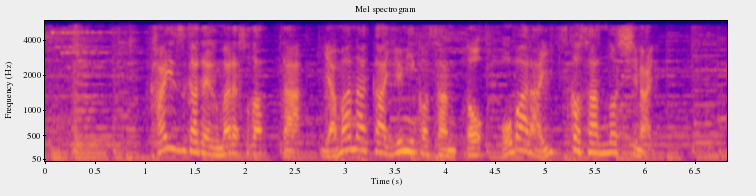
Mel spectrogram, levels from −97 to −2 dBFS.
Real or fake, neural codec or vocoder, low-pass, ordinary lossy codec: real; none; 5.4 kHz; AAC, 24 kbps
